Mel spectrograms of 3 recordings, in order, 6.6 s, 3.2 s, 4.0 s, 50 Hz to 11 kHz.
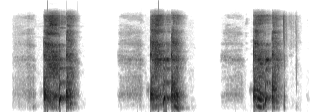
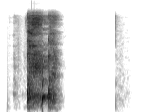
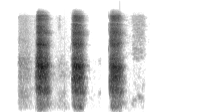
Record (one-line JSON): {"three_cough_length": "6.6 s", "three_cough_amplitude": 32767, "three_cough_signal_mean_std_ratio": 0.41, "cough_length": "3.2 s", "cough_amplitude": 32768, "cough_signal_mean_std_ratio": 0.33, "exhalation_length": "4.0 s", "exhalation_amplitude": 29989, "exhalation_signal_mean_std_ratio": 0.33, "survey_phase": "beta (2021-08-13 to 2022-03-07)", "age": "18-44", "gender": "Female", "wearing_mask": "No", "symptom_headache": true, "smoker_status": "Never smoked", "respiratory_condition_asthma": false, "respiratory_condition_other": false, "recruitment_source": "Test and Trace", "submission_delay": "2 days", "covid_test_result": "Positive", "covid_test_method": "RT-qPCR", "covid_ct_value": 19.9, "covid_ct_gene": "N gene"}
